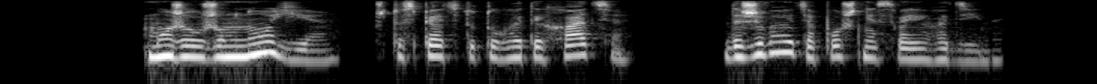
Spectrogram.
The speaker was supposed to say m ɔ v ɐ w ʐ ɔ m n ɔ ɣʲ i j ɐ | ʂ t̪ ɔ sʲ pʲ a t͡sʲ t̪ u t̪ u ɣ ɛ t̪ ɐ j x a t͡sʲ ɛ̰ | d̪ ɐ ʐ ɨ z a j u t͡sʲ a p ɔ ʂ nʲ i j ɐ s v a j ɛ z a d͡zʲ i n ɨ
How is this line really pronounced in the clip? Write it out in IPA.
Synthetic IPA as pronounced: m ɔ ʐ ɐ w ʐ ɔ m n ɔ ɣʲ i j ɐ | ʂ t̪ ɔ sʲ pʲ a t͡sʲ t̪ u t̪ u ɣ ɛ t̪ ɐ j x a t͡sʲ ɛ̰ | d̪ ɐ ʐ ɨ v a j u t͡sʲ a p ɔ ʂ nʲ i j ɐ s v a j ɛ ɣ a d͡zʲ i n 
